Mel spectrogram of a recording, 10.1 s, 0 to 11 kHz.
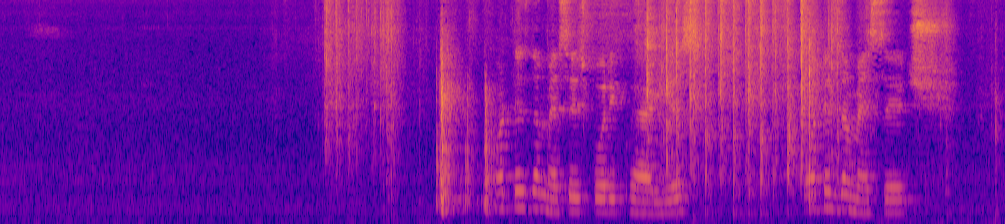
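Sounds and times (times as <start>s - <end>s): cards snapping: 3.2s - 4.1s, 6.4s - 8.4s
cards being shuffled: 3.2s - 4.2s, 6.3s - 8.8s.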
